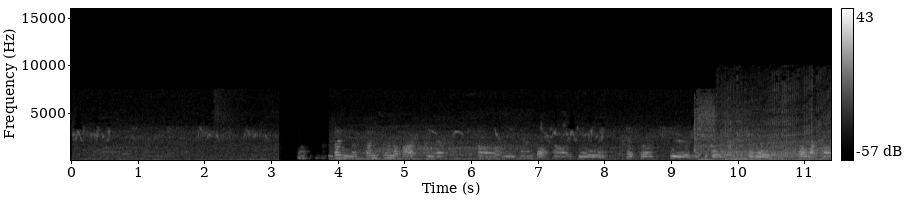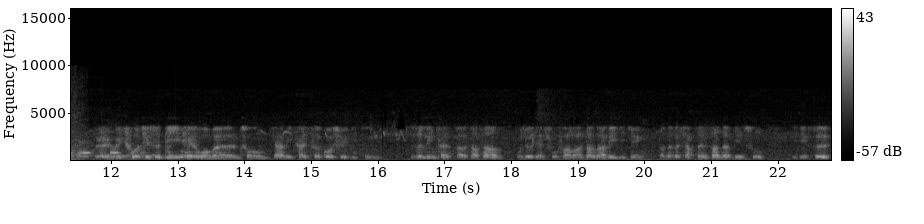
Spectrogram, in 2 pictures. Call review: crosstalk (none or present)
present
